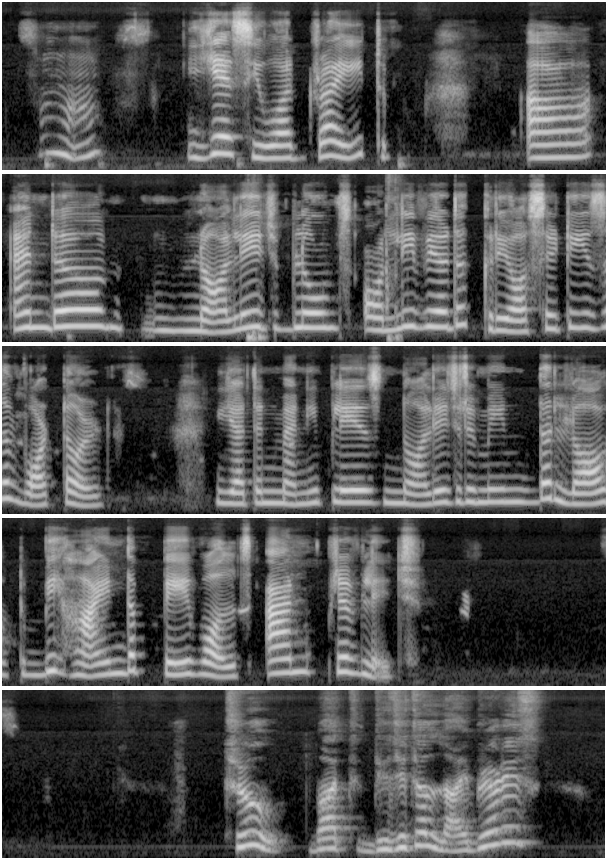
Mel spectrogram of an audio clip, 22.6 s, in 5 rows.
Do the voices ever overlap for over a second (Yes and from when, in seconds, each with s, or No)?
No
